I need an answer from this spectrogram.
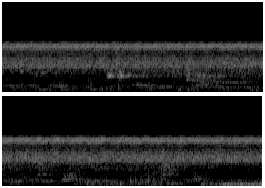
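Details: Frogs calling together at night near a camping tent, forming a steady, continuous high-pitched chorus, with faint low croaking notes and rustling mixed in below.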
